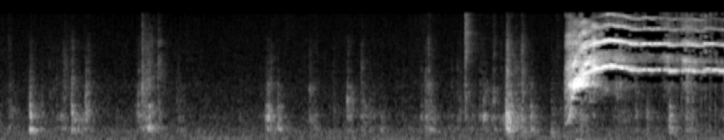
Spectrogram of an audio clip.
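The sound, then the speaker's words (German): After a stretch of faint, scattered knocks and taps, a child's loud, high-pitched squeal suddenly erupts and holds steady for about two seconds until the end, rich in shrill harmonics. “Warum musstest du so quietschen?”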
